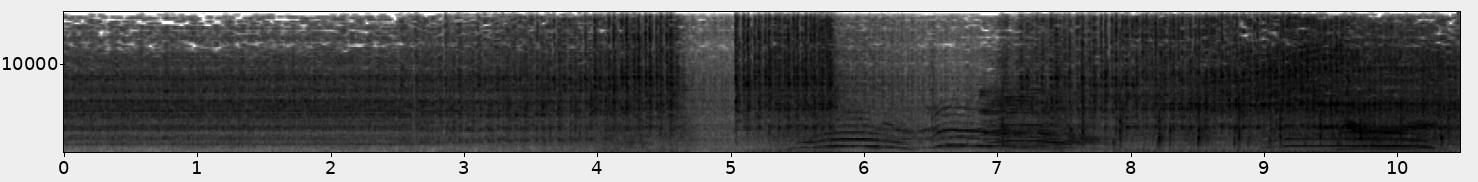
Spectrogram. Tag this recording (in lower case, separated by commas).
speech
